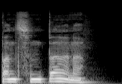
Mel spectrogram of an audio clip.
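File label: "bunsen burner", British English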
